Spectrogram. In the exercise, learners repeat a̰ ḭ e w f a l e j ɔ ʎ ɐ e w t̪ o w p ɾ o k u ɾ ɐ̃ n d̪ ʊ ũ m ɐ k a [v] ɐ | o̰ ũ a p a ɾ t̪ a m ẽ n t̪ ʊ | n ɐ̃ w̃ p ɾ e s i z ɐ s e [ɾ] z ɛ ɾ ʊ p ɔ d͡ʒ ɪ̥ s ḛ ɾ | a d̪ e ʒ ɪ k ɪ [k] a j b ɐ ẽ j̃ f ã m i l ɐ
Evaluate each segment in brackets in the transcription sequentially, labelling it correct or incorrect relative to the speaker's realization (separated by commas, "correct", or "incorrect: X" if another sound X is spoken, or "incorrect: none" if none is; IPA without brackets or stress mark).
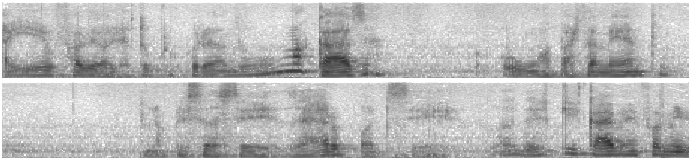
incorrect: z, correct, correct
